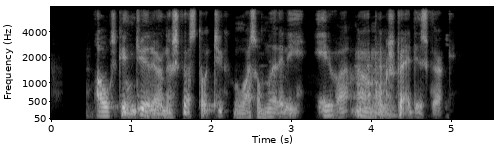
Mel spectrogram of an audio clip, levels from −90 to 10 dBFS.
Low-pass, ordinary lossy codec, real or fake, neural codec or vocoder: 7.2 kHz; Opus, 64 kbps; fake; codec, 24 kHz, 0.9 kbps, WavTokenizer, medium music audio release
